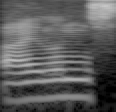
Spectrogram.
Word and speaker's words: islands: It's funny how in islands the S is silent. It's spelled Islams, but it's spel but it you you say it as you say it as that even though it's spelled like that.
